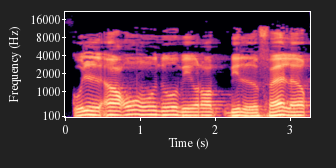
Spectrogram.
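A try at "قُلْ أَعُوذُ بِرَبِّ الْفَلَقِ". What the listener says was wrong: Qul, jelas huruf qof, qo, qul, qul.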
